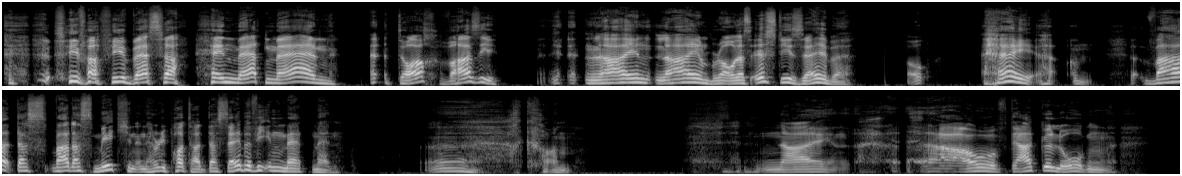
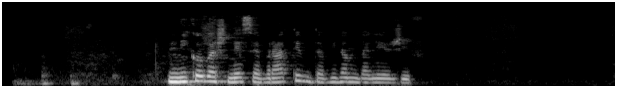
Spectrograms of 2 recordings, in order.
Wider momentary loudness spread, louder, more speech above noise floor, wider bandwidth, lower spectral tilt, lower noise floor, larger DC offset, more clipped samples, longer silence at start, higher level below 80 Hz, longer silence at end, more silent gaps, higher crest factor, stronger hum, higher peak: about the same, 19 LU vs 18 LU; about the same, -18 LUFS vs -18 LUFS; second, 45 dB vs 56 dB; first, 19 kHz vs 10.5 kHz; second, -4 dB/octave vs -7.5 dB/octave; second, -64 dBFS vs -72 dBFS; neither; neither; second, 0 s vs 0.4 s; about the same, -60 dBFS vs -58 dBFS; second, 0.65 s vs 2.05 s; first, 15.40-15.54 s vs none; about the same, 18 dB vs 20 dB; neither; about the same, -2 dBFS vs 0 dBFS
